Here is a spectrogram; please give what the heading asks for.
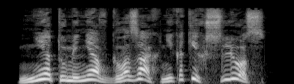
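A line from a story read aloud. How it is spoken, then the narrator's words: Shout. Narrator (Russian): крикнул Гарри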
